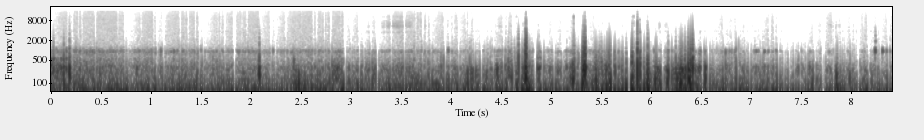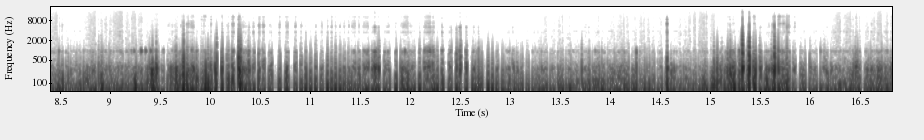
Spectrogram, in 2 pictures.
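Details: Abdomen after finishing the Mentos with cola, stomach painful and bloated: loud, continuous low rumbling with scattered sharp gurgles and pops; active bowel sounds.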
